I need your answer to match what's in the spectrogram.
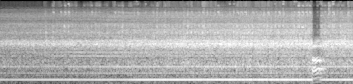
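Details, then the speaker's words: Parkside LIDL drill bit sharpener: steady motor hum with a faint scraping hiss building as the grinding wheel just starts touching the clamped drill bit, indicating correct contact setting. "là, ça commence à frotter. Voilà."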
